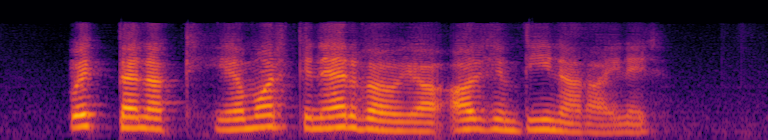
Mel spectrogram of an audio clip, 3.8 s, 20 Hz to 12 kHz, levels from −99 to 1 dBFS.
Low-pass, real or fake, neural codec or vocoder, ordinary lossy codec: 7.2 kHz; fake; codec, 16 kHz, 0.2 kbps, FocalCodec; AAC, 32 kbps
